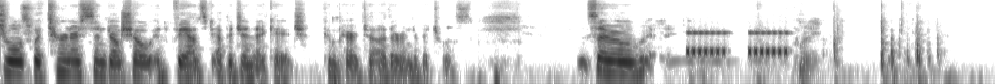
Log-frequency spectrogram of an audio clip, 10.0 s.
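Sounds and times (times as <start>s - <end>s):
speech: 0.0s - 5.2s, 5.8s - 7.0s, 8.0s - 9.4s
mobile phone ringing: 6.8s - 8.1s
clicks and taps: 7.5s - 9.6s.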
